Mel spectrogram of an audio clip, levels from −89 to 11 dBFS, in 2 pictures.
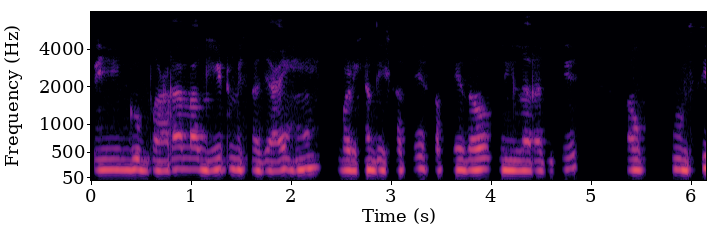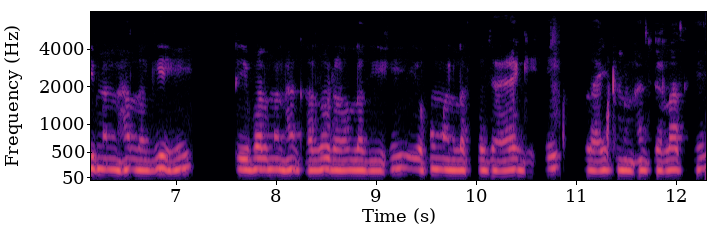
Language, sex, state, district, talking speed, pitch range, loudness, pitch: Chhattisgarhi, female, Chhattisgarh, Jashpur, 185 wpm, 180-195 Hz, -33 LUFS, 185 Hz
